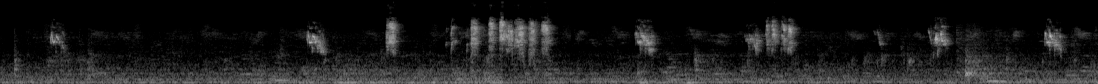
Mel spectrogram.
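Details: Pet budgerigar pair chattering: bursts of scratchy, buzzy twittering notes repeated throughout, loudest in a dense cluster around the middle.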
